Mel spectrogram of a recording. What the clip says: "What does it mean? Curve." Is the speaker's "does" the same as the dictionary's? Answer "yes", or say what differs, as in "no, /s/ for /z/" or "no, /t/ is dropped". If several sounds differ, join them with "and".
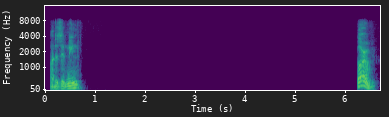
yes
